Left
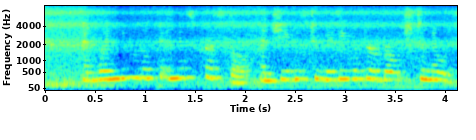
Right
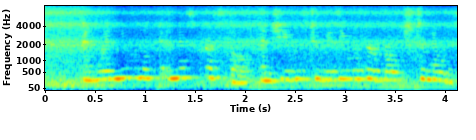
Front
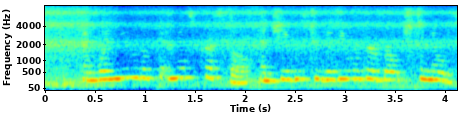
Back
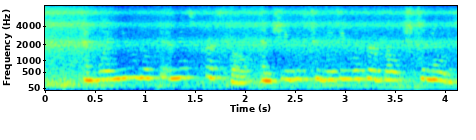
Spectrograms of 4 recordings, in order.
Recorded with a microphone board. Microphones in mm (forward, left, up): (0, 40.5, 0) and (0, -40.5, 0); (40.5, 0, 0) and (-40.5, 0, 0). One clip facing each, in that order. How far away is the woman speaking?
About 5 m.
